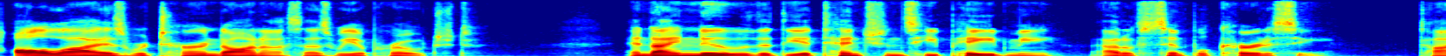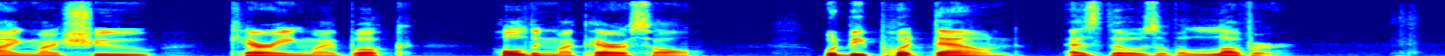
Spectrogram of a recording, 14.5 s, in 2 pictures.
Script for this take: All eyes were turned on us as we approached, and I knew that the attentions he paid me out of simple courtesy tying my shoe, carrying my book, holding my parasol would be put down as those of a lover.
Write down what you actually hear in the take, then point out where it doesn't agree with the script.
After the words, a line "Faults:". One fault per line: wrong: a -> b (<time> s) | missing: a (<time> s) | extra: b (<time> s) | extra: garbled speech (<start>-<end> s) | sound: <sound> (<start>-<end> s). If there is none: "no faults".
All eyes were turned on us as we approached, and I knew that the attentions he paid me out of simple courtesy tying my shoe, carrying my book, holding my parasol would be put down as those of a lover.
Faults:
sound: whoosh (14.2-14.3 s)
